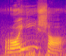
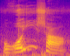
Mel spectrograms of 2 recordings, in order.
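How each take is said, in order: First: The first r is made with the tongue tip. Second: The first r is a guttural, gh-like sound. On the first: "لو ما نطقتش حرف الار بالاغين" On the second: "بالاغين اللي هو الاولاني ده"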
